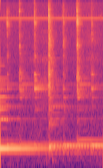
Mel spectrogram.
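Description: Steel handpan played with the fingers: struck notes ring on and overlap. The loudest note, struck just before the start, fades away, with lighter strikes about a second in and near the end.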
